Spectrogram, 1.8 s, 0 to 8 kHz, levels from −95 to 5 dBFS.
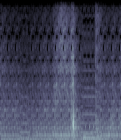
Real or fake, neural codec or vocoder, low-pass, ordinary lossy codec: fake; codec, 16 kHz, 0.4 kbps, LongCat-Audio-Codec; none; none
